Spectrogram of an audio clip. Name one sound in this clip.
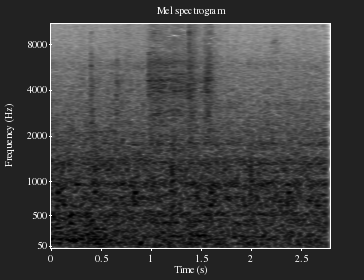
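A ticket printer whirs briefly.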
